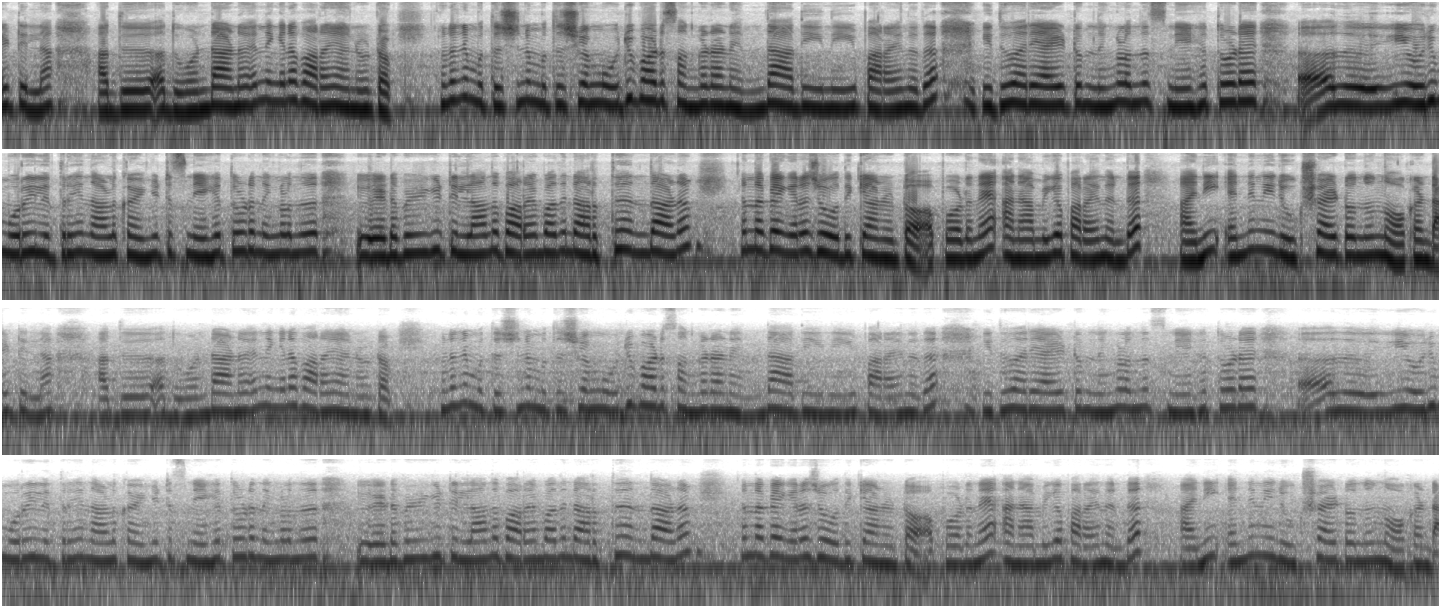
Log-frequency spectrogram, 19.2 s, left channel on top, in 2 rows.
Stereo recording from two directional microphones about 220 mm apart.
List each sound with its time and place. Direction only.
0.0 s a woman's voice: 40° left (ahead or behind)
